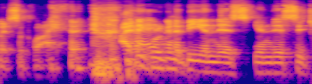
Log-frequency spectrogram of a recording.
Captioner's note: laughs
